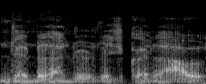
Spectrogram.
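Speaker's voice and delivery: put-on deep voice. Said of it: "How was his voice so deep?".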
